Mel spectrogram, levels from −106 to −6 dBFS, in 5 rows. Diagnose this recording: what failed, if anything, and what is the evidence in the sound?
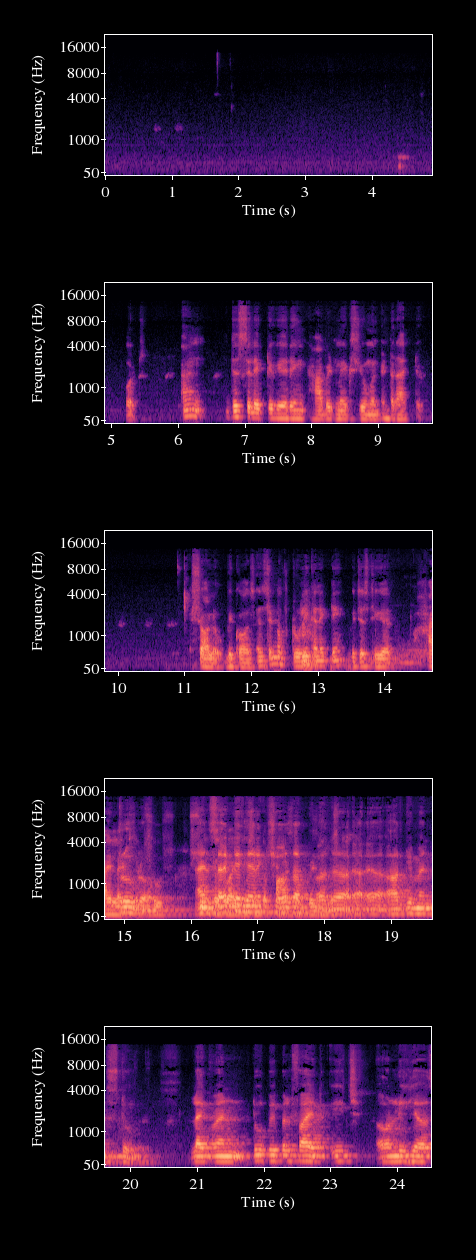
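Short concealed packet loss at 12.35 to 12.42 s, a network fault. About 40 ms never arrived, so the receiver extended the last sound to cover the gap, leaving a brief smear.

Lost packets rebuilt from error correction, also network, at 12.40 to 12.54, 13.98 to 14.04, 16.76 to 16.82 and 18.36 to 18.62 s. The decoder played low-bitrate backup copies, so there are no gaps, just rougher, noisier stretches.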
